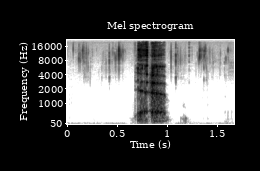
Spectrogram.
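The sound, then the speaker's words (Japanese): One short, throaty burp lasting about a third of a second, given right at the listener's ear, very close to the microphone and fairly loud, with only faint mouth noises before and after. “ゲップかけられるの最高だね”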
